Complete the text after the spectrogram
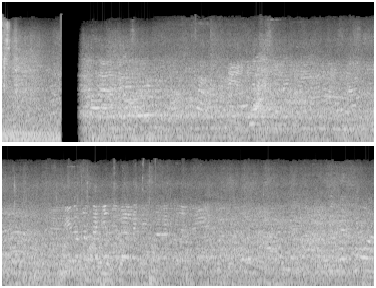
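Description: Many voices chatter in a busy crowd.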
